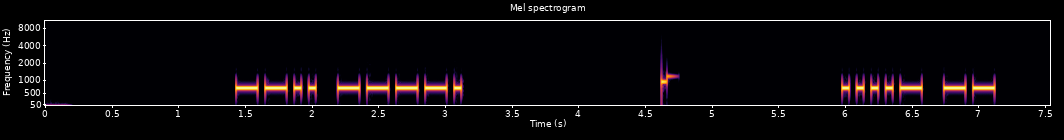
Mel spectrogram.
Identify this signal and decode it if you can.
Morse code, heard as a keyed tone, about 22 wpm, 700 Hz. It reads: Z 9 4 M
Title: Single-Letter Single-Number 22wpm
